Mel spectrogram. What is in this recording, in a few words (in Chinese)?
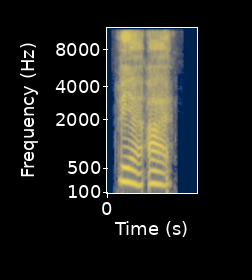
"恋爱", Chinese; liàn ài; (romantic) love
